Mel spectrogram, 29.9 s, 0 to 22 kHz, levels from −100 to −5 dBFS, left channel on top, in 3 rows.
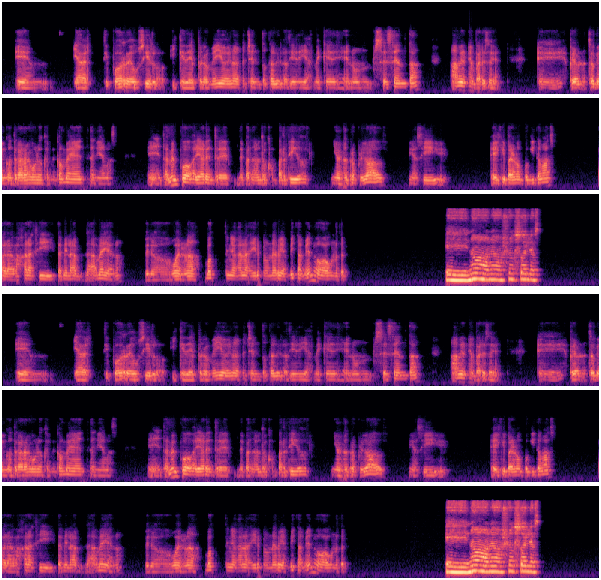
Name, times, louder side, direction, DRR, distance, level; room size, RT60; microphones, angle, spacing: voice 1, 0.2-0.7 1.2-2.7 3.0-6.9 7.5-8.3 8.9-11.8 12.4-15.0 15.4-16.3 16.7-17.3 18.1-19.1 19.9-21.9 22.3-25.5, left 3 dB, 80° left, 0.9 m, -30 dB
voice 2, 27.3-28.8, right 1 dB, 50° right, 0.9 m, -19 dB
4.7 x 2.0 x 2.2 m
head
